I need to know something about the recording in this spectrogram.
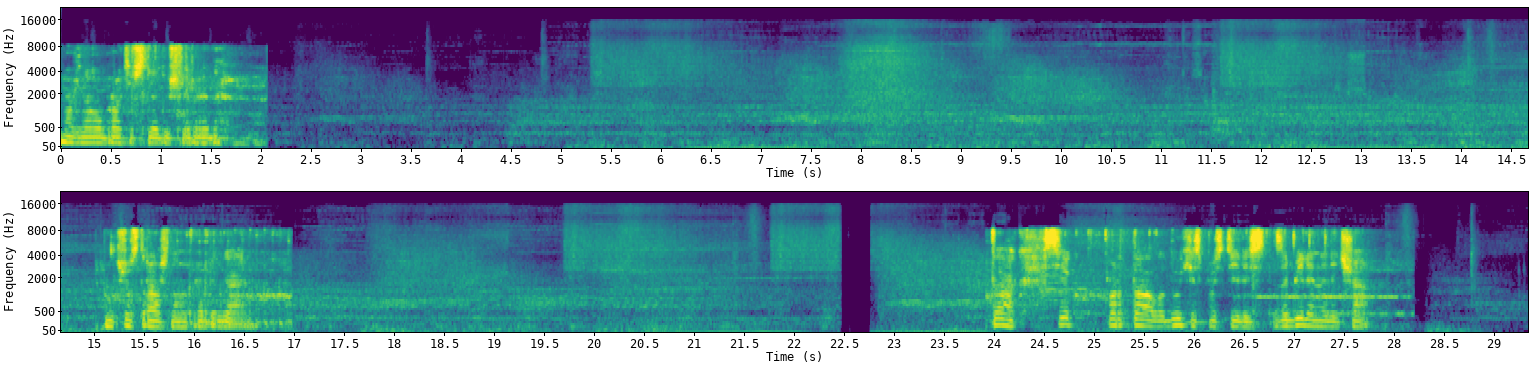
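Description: Magic spells whoosh and crackle amid battle.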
